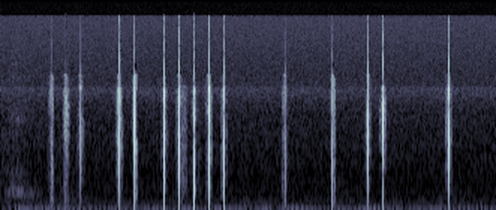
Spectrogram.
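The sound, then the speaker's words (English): Sounds made by plants deprived of water, normally inaudible to humans, downsampled by researchers into audible range: a series of sharp, dry clicks, about fifteen, arriving in an irregular rhythm with uneven gaps, like scattered ticks or popping, with no voices. “So even though the sounds are normally not something we can hear, the researchers, they downsampled this sound to a range we can hear.”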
